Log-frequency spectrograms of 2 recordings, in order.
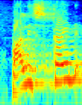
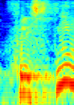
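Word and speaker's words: Palestine: पैलेस्टाइन actually British pronunciation है पैलेस्टाइन, और American pronunciation में इसे फिलिस्तीन कहते हैं।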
